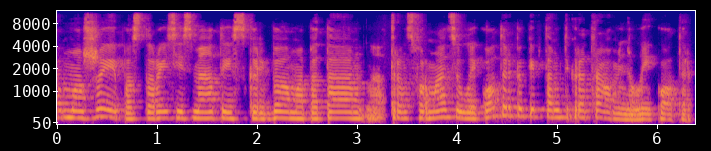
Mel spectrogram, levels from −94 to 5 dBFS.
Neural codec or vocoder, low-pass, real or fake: none; 10.8 kHz; real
